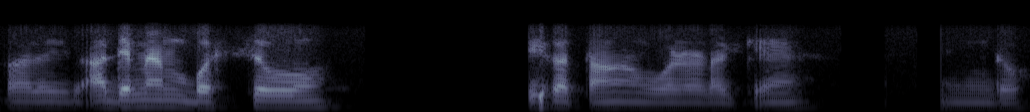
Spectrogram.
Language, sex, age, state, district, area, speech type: Kannada, male, 18-30, Karnataka, Chitradurga, rural, conversation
